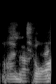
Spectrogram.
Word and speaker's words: Montauk: My brother will take us out there, but you got to pronounce it correctly. Dude, that U is a W. – Dude, I'm so sorry. – Montauk.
